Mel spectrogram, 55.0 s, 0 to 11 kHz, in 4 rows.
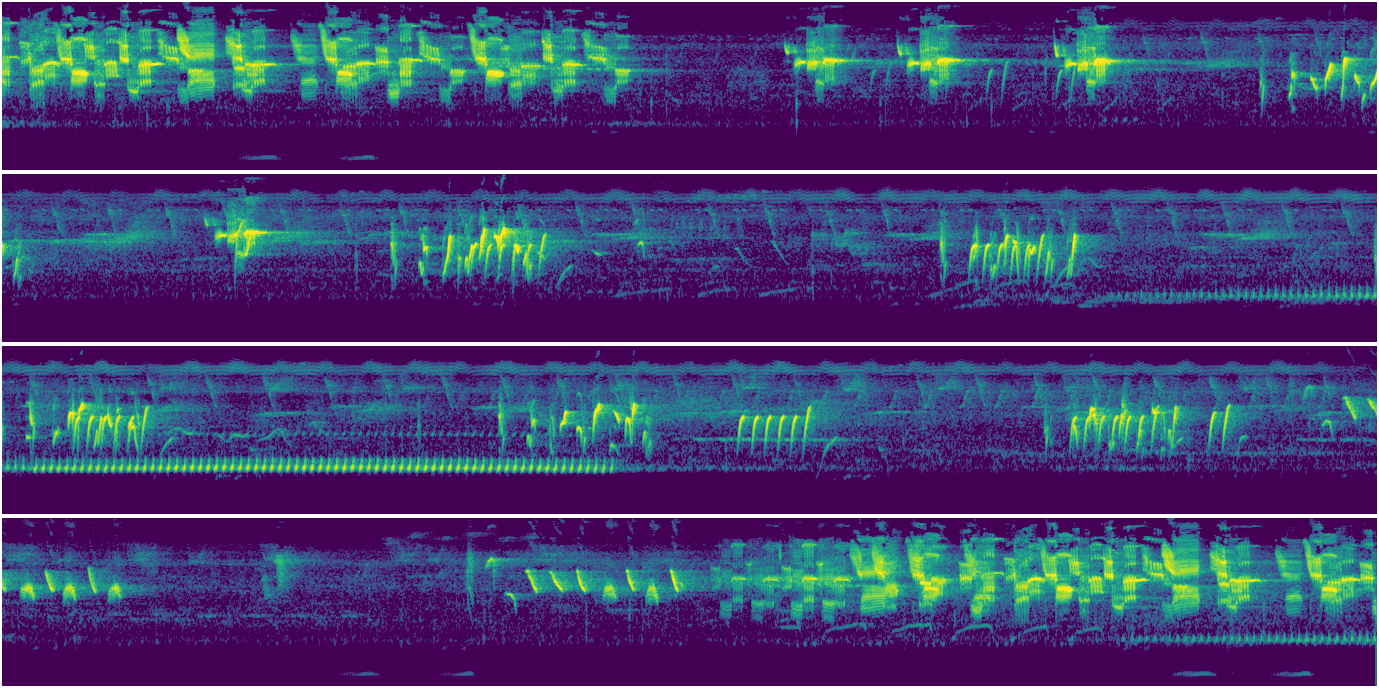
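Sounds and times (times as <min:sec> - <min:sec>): faint low bird calls: 0:00.0 - 0:06.8, 0:22.6 - 0:42.8, 0:44.0 - 0:48.0, 0:48.6 - 0:55.0
songbird phrases: 0:00.0 - 0:55.0.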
